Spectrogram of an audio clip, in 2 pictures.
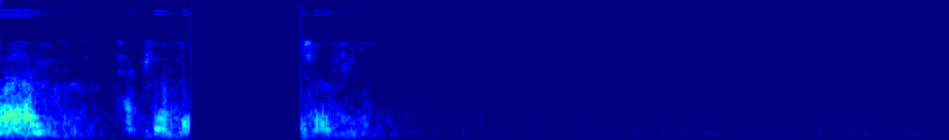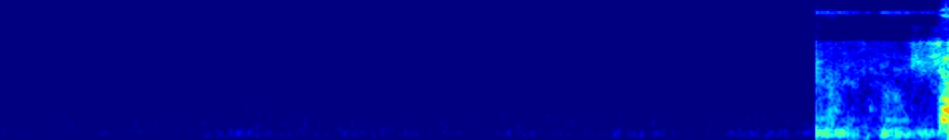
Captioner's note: silence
